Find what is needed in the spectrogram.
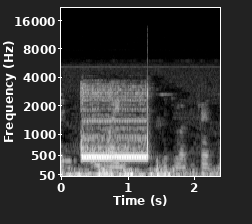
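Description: A telephone line tone heard over a call on hold for transfer: one steady beep about a second long that cuts off with a click.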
